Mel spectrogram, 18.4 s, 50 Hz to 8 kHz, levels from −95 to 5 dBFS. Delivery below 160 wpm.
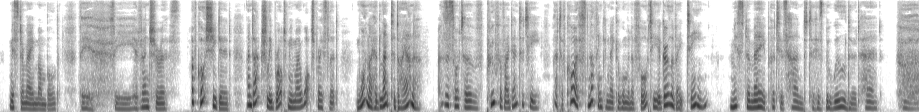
No: average, 175 wpm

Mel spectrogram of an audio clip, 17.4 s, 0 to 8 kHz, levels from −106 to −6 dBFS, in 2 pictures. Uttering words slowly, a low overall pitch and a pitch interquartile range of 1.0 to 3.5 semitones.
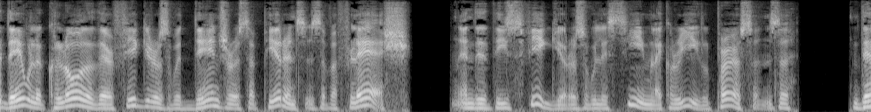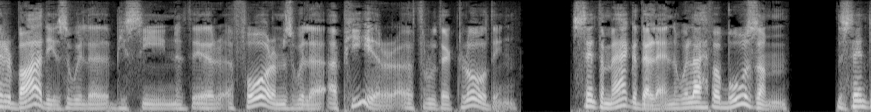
No: slow, 125 wpm; low, 115 Hz; average, 4.5 semitones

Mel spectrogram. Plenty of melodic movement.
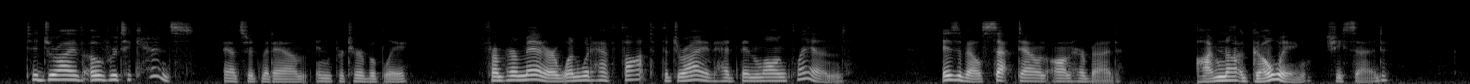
Yes: wide, 6.2 semitones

